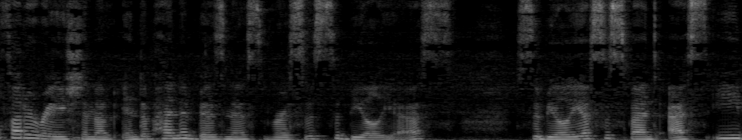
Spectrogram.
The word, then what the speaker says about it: Sebelius: case is National Federation of Independent Business versus Sebelius Sebelius suspend SE b e Li us it's spelled SE b e lu asked and it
